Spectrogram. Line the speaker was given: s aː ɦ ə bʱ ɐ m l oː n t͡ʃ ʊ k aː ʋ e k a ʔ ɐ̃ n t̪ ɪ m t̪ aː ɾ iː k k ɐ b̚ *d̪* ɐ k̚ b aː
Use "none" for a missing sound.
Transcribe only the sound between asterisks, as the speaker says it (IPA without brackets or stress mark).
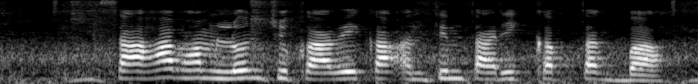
t̪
